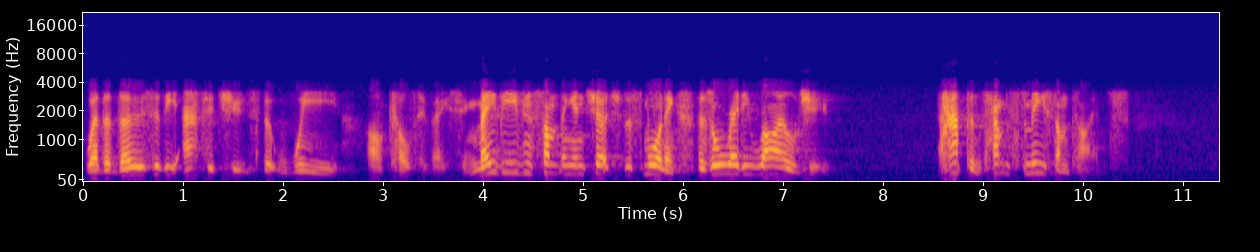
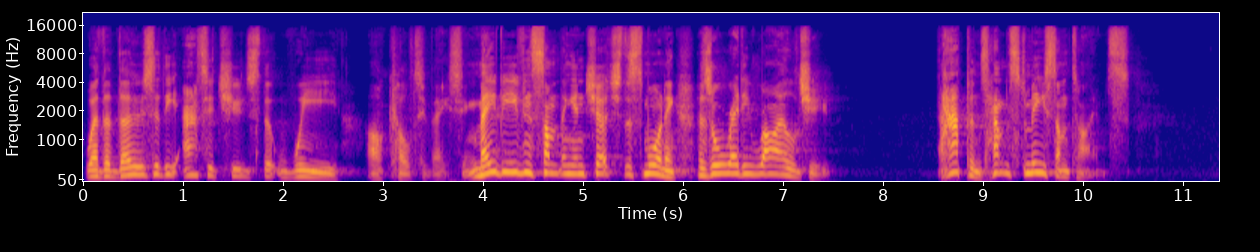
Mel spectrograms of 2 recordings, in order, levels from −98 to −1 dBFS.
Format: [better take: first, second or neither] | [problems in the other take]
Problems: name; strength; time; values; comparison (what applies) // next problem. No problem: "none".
second | phone-call audio; nothing above 3 kHz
